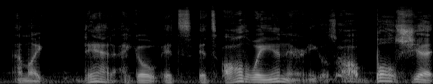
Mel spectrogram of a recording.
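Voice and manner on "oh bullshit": high, fed-up, angry yell. Retelling an argument with his dad over the truck: imitating dad yelling. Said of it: "and he's yelling at me".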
